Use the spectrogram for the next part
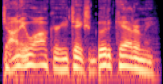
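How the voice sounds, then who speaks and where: A man's voice: on the low side, brisk, vocal fry. A man in the room with the host, chiming in with jokes and asides. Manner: wisecracking, chimes in with jokes. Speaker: friend in the room.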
